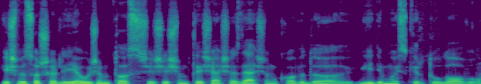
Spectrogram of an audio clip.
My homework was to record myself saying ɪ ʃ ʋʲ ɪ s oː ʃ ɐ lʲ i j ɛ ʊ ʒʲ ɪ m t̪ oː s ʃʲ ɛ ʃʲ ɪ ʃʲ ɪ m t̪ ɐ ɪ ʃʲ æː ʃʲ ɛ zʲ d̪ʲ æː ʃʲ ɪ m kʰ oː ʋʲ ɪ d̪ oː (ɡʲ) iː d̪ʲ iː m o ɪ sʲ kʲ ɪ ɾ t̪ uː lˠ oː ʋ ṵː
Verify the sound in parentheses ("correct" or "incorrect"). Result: correct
